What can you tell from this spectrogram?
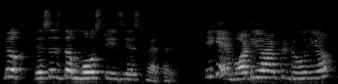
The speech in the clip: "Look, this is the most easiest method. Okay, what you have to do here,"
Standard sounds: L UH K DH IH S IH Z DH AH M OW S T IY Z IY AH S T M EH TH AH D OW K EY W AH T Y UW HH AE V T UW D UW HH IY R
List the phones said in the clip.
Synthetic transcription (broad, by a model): L UH K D IH S IH Z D AH M OW S T IY Z IY AH S T M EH T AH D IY K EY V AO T Y UW HH AE V T UW D UW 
